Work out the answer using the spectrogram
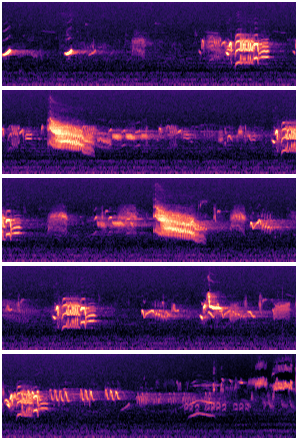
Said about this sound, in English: The Phainopepla's song is comprised of varied phrases, some sounding rather garbled or churred.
